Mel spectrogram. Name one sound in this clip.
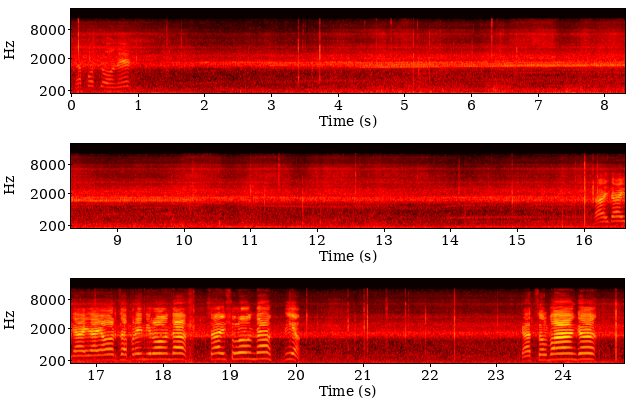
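Choppy waves splash and slap against a boat.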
